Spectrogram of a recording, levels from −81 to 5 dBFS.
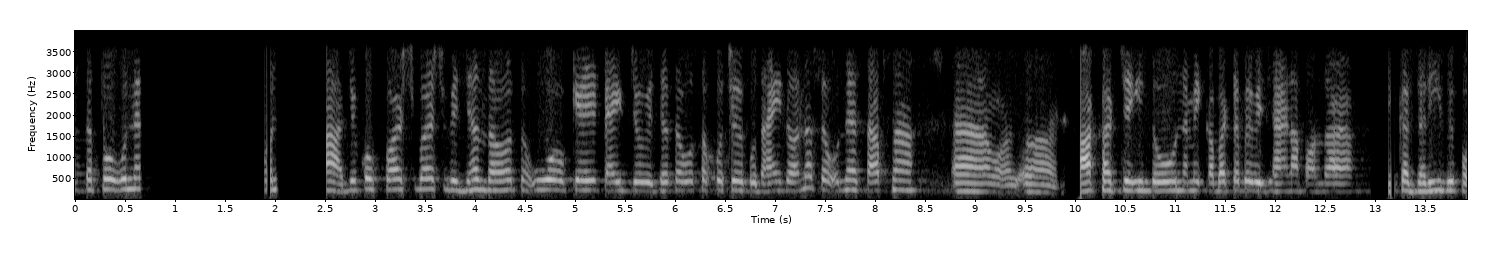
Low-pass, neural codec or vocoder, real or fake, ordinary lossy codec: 3.6 kHz; none; real; none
